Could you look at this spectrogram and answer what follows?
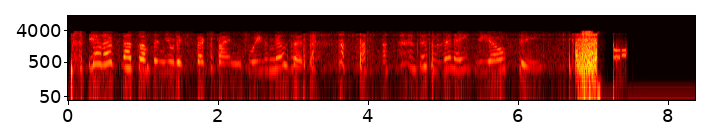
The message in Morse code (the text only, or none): none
